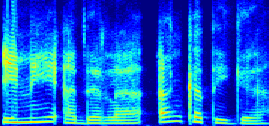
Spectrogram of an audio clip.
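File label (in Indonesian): "Tiga", Indonesian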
